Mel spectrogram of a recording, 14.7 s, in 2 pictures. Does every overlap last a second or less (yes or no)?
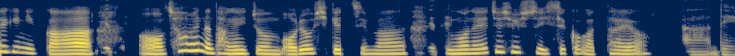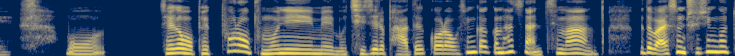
yes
